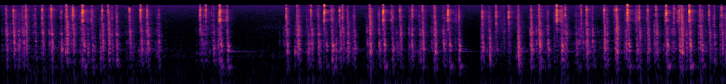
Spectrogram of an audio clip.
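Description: Fingertips type quickly on a full-size typewriter-style mechanical keyboard with round black plastic keycaps, chrome-look rims and a metallic frame. Rapid, bright clicky keystrokes come in dense bursts, with a couple of short silent pauses between runs.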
